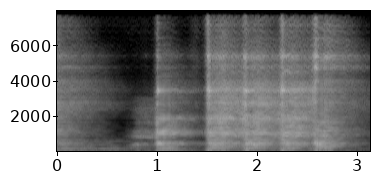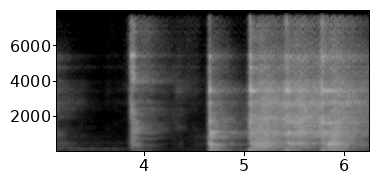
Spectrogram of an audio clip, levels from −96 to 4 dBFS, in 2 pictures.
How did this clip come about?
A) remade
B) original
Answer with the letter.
A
